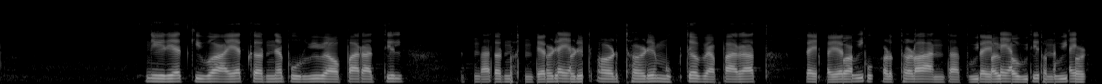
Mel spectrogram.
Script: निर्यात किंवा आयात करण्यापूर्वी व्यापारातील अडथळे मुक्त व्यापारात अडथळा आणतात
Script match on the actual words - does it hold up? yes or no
no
